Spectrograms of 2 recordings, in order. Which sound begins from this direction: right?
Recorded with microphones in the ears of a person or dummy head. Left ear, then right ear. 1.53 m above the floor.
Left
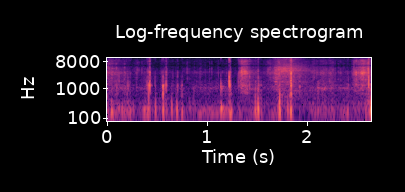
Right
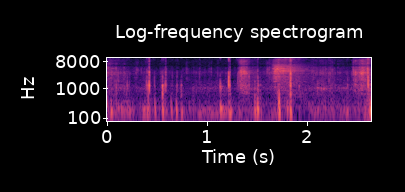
Tearing paper, at 1.6 s.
